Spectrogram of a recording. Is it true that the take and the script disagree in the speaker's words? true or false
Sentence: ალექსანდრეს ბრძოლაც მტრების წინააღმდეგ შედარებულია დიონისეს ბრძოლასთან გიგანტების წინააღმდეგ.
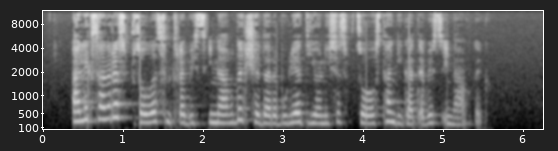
false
